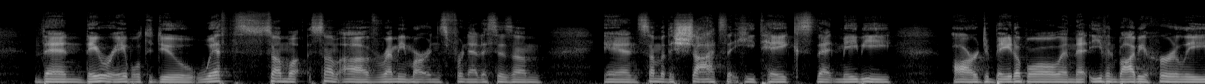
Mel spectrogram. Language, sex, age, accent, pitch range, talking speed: English, male, 30-49, American, 115-130 Hz, 150 wpm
